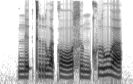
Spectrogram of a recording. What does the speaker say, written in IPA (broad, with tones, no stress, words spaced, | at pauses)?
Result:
ne˨˩ʔtru˨˩a̯kɔː˩˦sɯ˨˩ŋ kʰlu˥˩a̯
